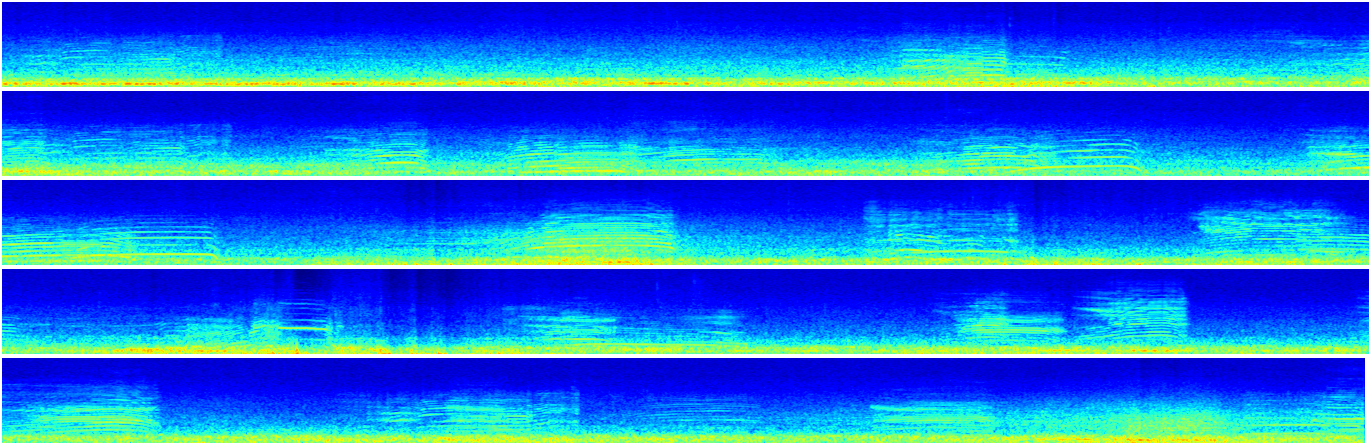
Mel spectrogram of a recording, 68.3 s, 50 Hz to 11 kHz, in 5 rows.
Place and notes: {"title": "Olancha, CA, USA - Cows Mooing and Ambient Traffic", "date": "2022-08-25 16:00:00", "description": "Metabolic Studio Sonic Division Archives:\nHerd of cattle grazing and mooing alongside highway, along with ambient sounds of cars and airplanes. Recorded on Zoom H4N", "latitude": "36.28", "longitude": "-118.00", "altitude": "1112", "timezone": "America/Los_Angeles"}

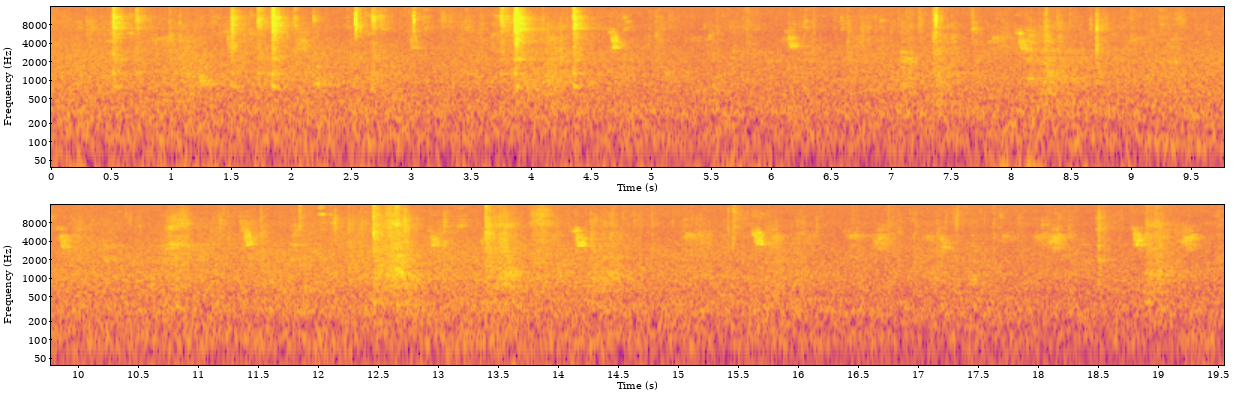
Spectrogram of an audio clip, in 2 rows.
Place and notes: {"title": "Buzludzha, Bulgaria, inside hall - Buzludzha, Bulgaria, large hall 2", "date": "2019-07-15 12:17:00", "description": "Some minutes later...", "latitude": "42.74", "longitude": "25.39", "altitude": "1425", "timezone": "Europe/Sofia"}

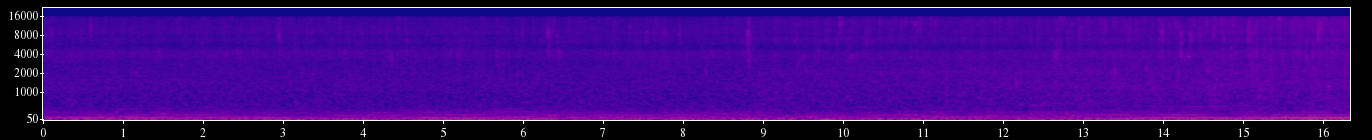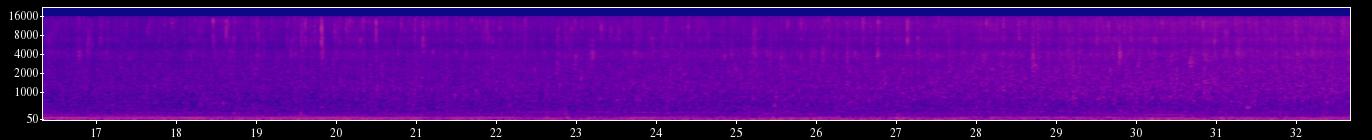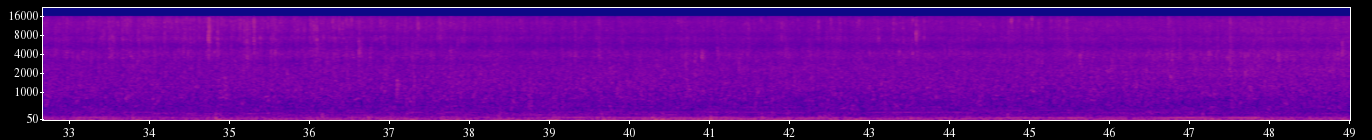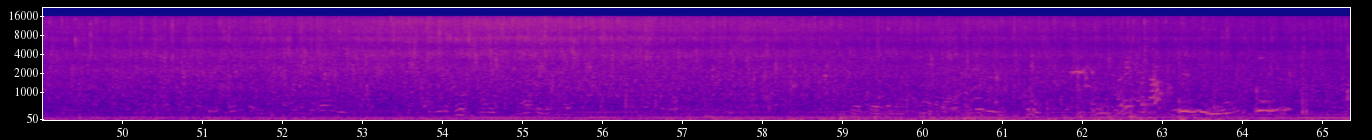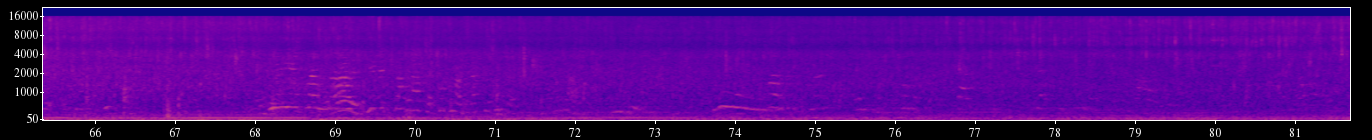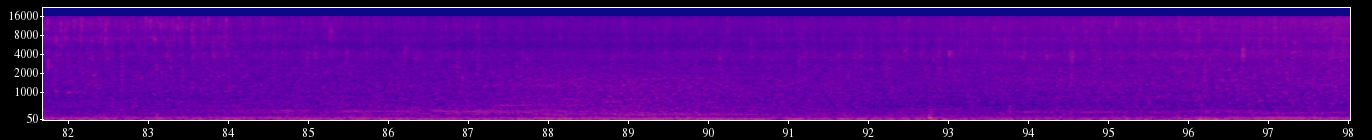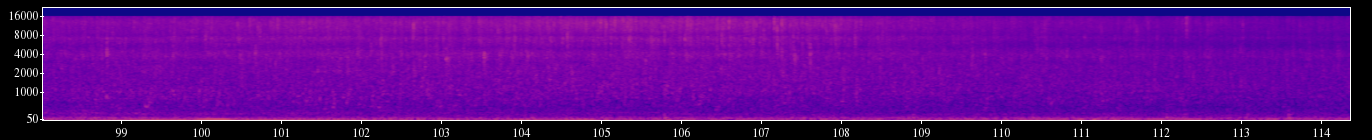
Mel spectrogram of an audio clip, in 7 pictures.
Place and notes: {"title": "Gradierwerk, Bad Orb, Deutschland - Walk through the Gradierwerk", "date": "2016-07-28 13:27:00", "description": "The Gradierwerk is a location for tourists, where they could see how until the 19th century water was treated to gain salt out of it. The water is rinsing down bushwoods in the Gradierwerk, the amount of water changes, as you can hear during the walk.", "latitude": "50.22", "longitude": "9.35", "altitude": "187", "timezone": "Europe/Berlin"}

